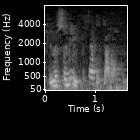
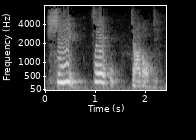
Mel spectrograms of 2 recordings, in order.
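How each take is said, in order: First: Much softer 人的生命不在乎家道丰富, 在 stressed; Jesus' words softly. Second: Slow, stressed 在 in 生命在乎家道丰富; worldly view stressed. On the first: Preacher quoting Jesus to the flock, soft and falling. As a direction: drop the voice to a hush on 不在乎. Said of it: "可是耶稣说". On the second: Preacher voicing the worldly mindset, slow with stressed 在. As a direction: drag out 在 with a falling end, slow. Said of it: "你的脑子里面想什么问题". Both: Shown as a demonstration.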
